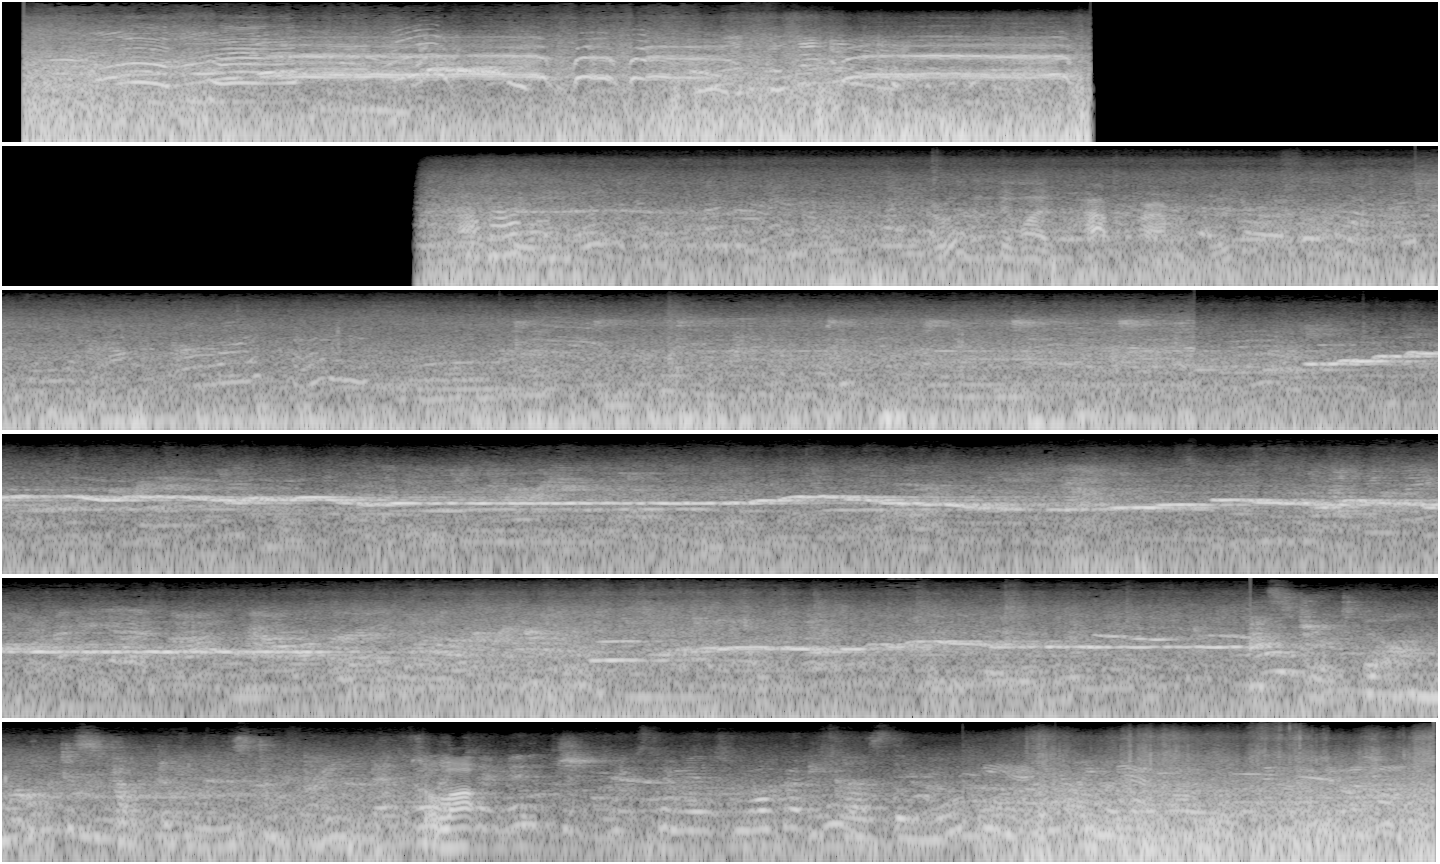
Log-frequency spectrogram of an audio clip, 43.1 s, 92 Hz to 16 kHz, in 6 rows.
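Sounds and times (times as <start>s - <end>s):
background chatter: 9.3s - 43.0s
person whistling a tune: 20.9s - 30.2s, 31.7s - 35.0s.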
